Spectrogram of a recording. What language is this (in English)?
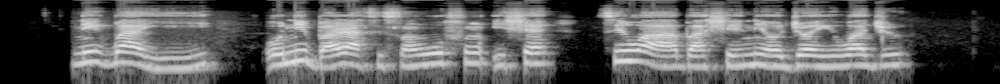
Yoruba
